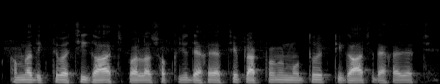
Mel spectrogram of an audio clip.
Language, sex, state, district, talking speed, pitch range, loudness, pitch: Bengali, male, West Bengal, Malda, 220 wpm, 100-110 Hz, -27 LUFS, 105 Hz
